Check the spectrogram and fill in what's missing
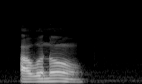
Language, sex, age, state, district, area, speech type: Telugu, male, 18-30, Telangana, Ranga Reddy, urban, read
